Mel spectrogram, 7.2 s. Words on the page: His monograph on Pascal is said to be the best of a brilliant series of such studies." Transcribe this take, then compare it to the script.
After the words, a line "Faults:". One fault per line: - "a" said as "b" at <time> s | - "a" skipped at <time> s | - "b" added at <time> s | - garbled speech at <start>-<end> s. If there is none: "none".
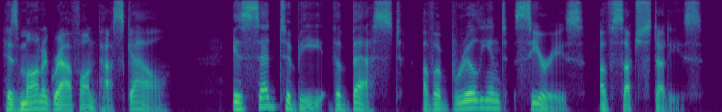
His monograph on Pascal is said to be the best of a brilliant series of such studies."
Faults:
none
